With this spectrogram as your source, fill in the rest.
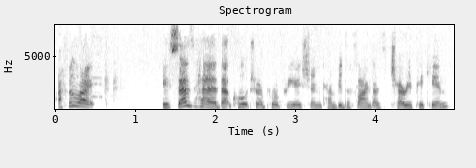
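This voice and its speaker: A young woman, co-hosting a casual podcast chat and giving rapid, opinionated takes full of slang. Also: fairly high pitch, animated, muffled recording. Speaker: podcast co-host.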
